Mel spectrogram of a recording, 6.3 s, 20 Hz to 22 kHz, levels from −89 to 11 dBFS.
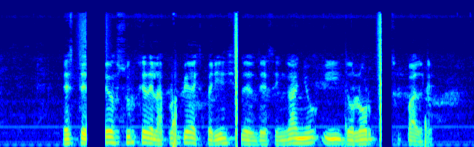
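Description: A swell of hiss followed by a hole of near silence runs from 1.01 to 1.50 s, with about 260 ms fully muted. This is a wireless microphone squelch dropout: the analogue FM radio link faded until the receiver's squelch shut the output, and the sound came back once the signal recovered. At 2.31 to 2.36 s a fairly loud chirp-like burst cuts in, a corrupt frame decoded. Damaged bits in a couple of compressed frames were played anyway, throwing energy into the wrong frequencies. At 3.11 to 3.23 s a shorter squelch dropout leaves a gap of about 58 ms. At 4.60 to 4.63 s there is another corrupt frame, this one a faint blip spanning a couple of frames. From 5.01 to 5.23 s a third dropout brings the hiss and a silence of about 143 ms. Finally, 5.64 to 5.73 s has the longest corrupt-frame event, a distinct squeaky burst smeared across several frames.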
